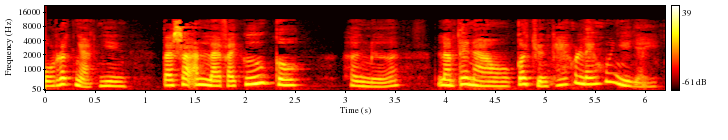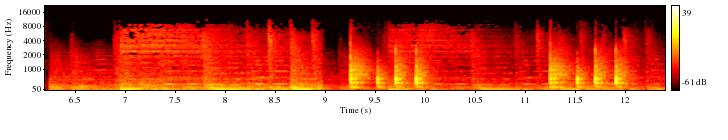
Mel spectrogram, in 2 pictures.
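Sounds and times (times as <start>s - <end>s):
speech: 0.0s - 6.3s
knocking on a door from outside: 9.2s - 10.2s, 11.2s - 12.2s.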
